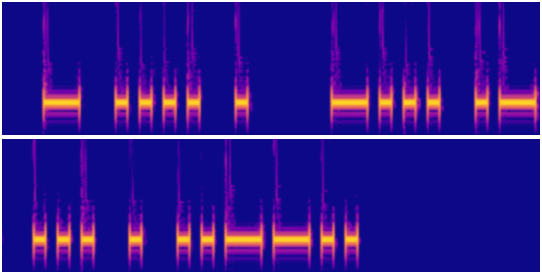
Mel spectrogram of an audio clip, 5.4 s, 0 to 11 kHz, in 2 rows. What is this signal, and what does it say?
Morse code, heard as a keyed tone, about 20 wpm, 700 Hz. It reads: THE BASE?
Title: Sentences from Top 1000 Words - Review Part 1 - 20wpm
